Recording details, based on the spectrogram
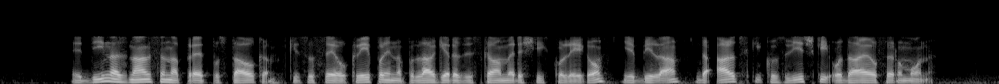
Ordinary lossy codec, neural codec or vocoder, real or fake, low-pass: none; codec, 44.1 kHz, 7.8 kbps, DAC; fake; 3.6 kHz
